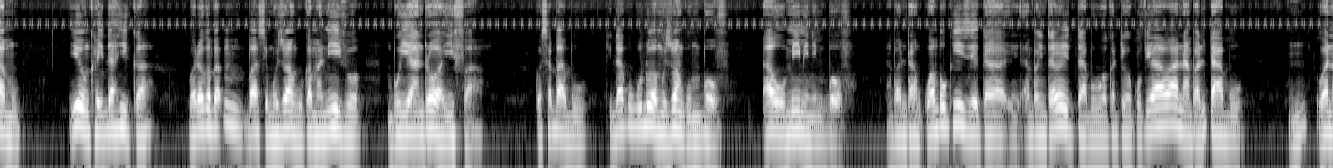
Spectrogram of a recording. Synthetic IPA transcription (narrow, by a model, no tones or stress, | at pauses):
amu | ijɔŋ̩kʰaiɗaɦika | ɓalɛakwambam̩ɓasimwɛzwaŋɡukamanivjɔ | mbuijandɔaifa | kwasaɓaɓu | kiɗakukuɗɔamwɛzwaŋɡum̩ɓɔvu | aumiminim̩ɓɔvu | ambantaŋkuambukizɛtaambaɔntaɛitaɓuwakatiwakuvjawanamban̩itaɓu | wan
